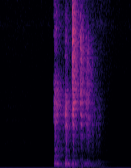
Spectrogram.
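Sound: six-sided die being rolled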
